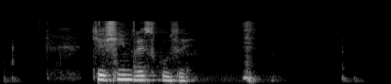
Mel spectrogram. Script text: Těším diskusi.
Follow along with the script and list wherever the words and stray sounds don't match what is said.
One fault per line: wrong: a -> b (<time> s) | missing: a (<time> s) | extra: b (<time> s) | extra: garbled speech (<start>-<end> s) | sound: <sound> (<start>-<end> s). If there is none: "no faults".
sound: whoosh (2.4-2.6 s)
